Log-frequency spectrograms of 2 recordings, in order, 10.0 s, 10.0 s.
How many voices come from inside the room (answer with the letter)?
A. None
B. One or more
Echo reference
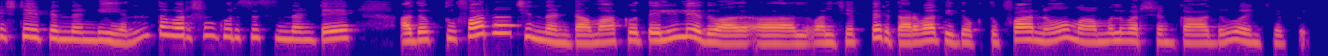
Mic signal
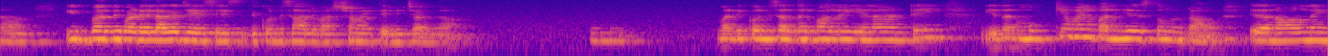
B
